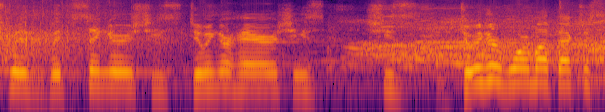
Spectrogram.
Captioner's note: crowding booing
